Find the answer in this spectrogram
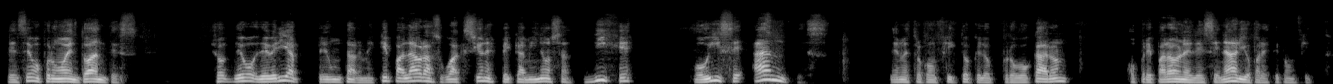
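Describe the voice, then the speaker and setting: A man's voice: mid-range voice, normal speed, no echo, studio quality. A man preaching a sermon with an Argentine Spanish accent, teaching step by step and checking in with the congregation. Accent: Rioplatense Spanish. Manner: teaching, asks the congregation "¿sí?" often. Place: church.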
